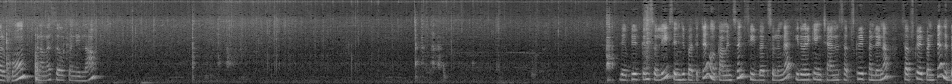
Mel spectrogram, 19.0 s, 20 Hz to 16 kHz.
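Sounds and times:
food sizzling in a pan: 0:00.0 - 0:19.0.

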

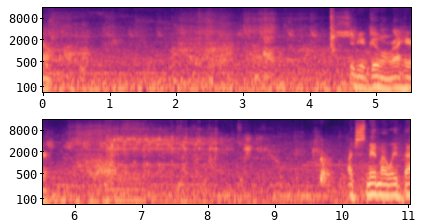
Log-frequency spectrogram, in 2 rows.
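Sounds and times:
water lapping against concrete wall: 0:00.0 - 0:05.1, 0:05.8 - 0:08.8.

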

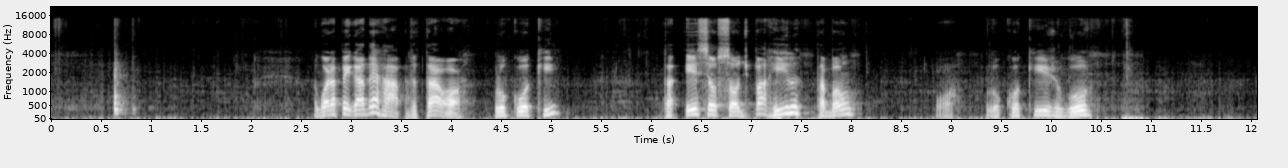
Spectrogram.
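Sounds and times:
plastic bottle set down knock: 0:00.6 - 0:00.9.

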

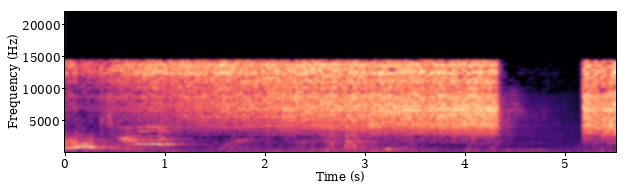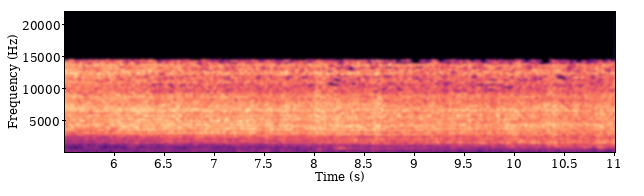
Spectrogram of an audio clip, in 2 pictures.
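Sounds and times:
hissing white noise in dance track: 0:00.0 - 0:11.0.

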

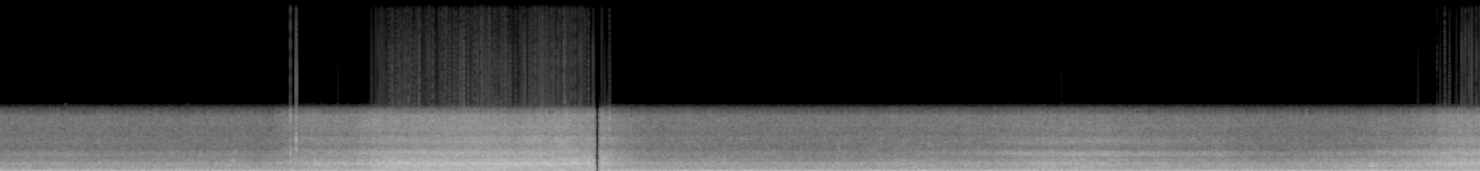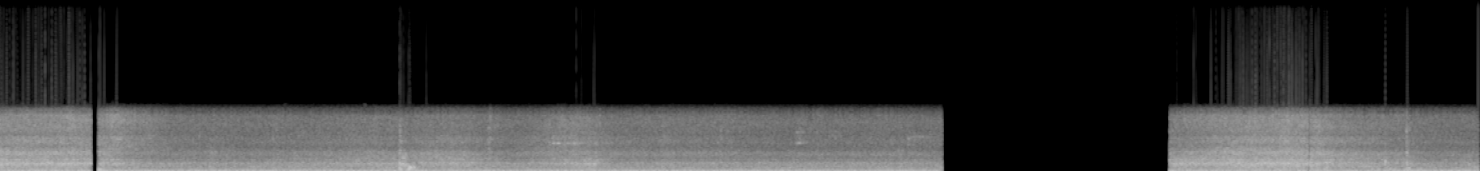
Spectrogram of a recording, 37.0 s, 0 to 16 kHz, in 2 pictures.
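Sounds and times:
surf washing onto beach: 0:00.0 - 0:28.4, 0:33.2 - 0:37.0.

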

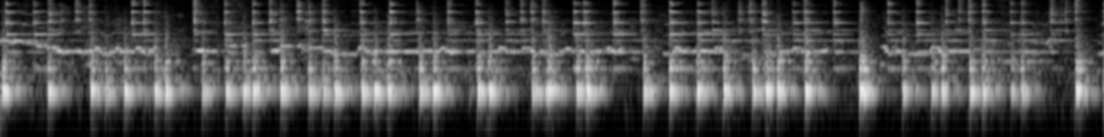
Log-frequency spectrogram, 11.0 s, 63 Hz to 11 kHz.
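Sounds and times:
high bamboo flute melody: 0:00.0 - 0:11.0
metallic percussion strikes: 0:00.0 - 0:11.0.

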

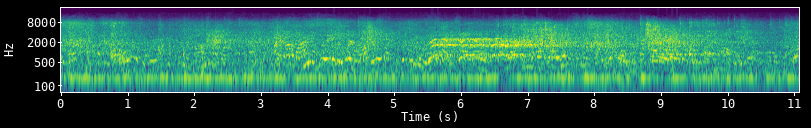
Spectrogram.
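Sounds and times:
steady arena hum: 0:00.0 - 0:11.0.

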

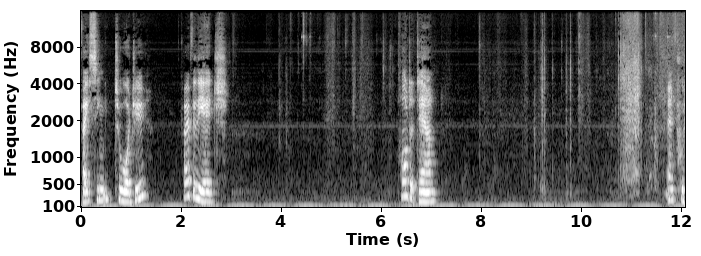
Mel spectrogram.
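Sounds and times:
low steady hum: 0:00.0 - 0:12.0
zipper slider clicks: 0:10.7 - 0:11.6.

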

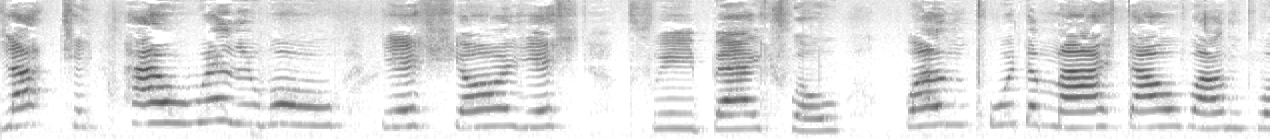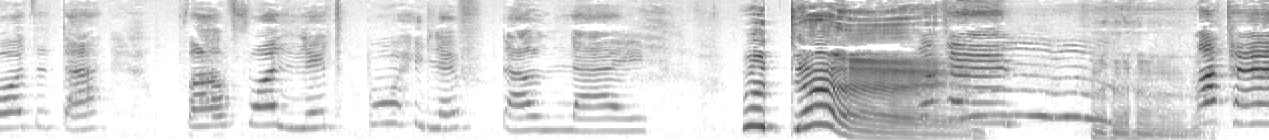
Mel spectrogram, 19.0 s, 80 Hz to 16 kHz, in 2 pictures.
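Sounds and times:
toddler singing: 0:16.2 - 0:19.0.

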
